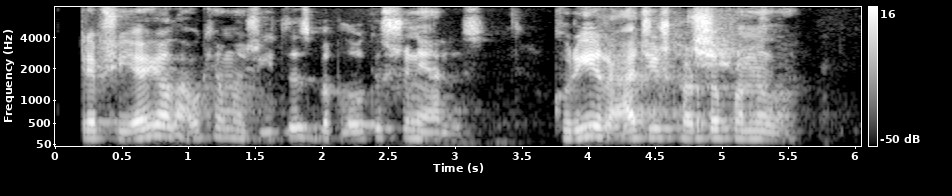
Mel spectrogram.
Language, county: Lithuanian, Vilnius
